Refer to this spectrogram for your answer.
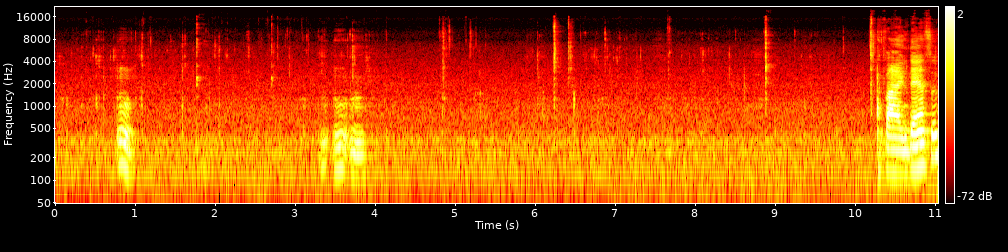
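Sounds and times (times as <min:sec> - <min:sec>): person chewing food: 0:00.0 - 0:10.3
wet mouth clicks: 0:06.0 - 0:07.1.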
